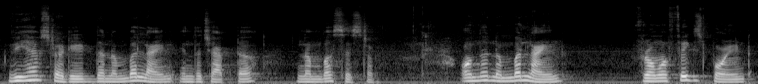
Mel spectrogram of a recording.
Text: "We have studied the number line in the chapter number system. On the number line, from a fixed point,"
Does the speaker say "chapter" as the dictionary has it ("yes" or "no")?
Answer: yes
